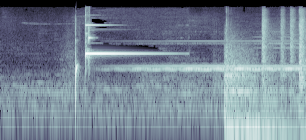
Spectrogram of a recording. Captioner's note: Notification tone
